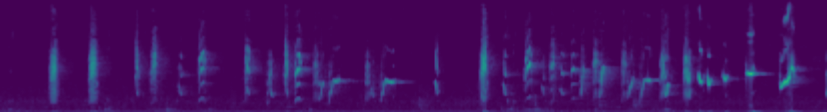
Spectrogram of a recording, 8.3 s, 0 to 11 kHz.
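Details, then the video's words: Fantail singing, played to coax caged birds into song: irregular sharp high chips that speed into a busy jumble of short whistles and slurred notes, with a few clearer sustained whistles near the end. "Terapi Burung Kipasan 2 menit buka paruh langsung nyaut"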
